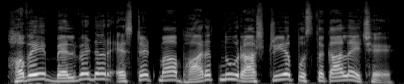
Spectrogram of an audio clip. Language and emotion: Gujarati, neutral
